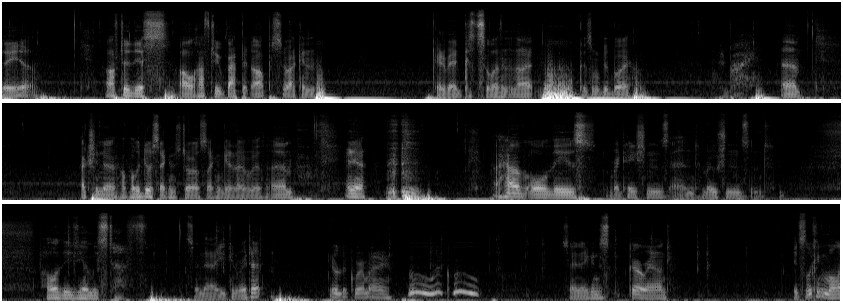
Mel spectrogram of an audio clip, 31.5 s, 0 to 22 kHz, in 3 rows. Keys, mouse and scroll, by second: 0.1 click, 2.1 click, 4.0 middle click, 6.6-8.7 scroll up 5, 8.7 click, 9.8 click, 12.7 click, 13.1-14.3 scroll down 3, 14.3-14.6 scroll down 6, 14.6 middle click, 21.9 p.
